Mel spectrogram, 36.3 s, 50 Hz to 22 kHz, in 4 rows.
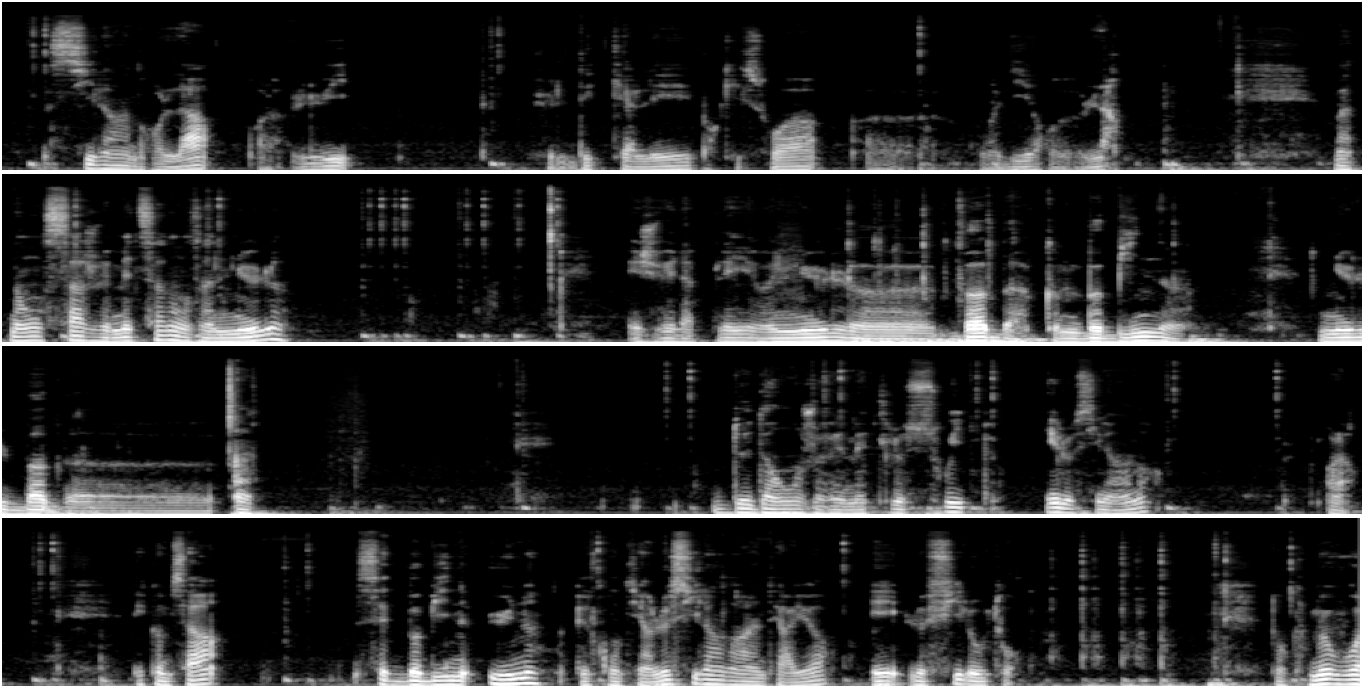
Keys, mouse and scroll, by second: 0.1 click, 3.2-6.0 drag, 9.4 click, 10.3 click, 11.4 click, 11.6 click, 12.1 click, 12.4 click, 22.5 click, 23.5 shift+click, 24.5 ctrl+click, 25.8 click, 27.3 click, 29.1-31.1 drag, 31.6-32.7 alt+drag, 34.0-35.0 scroll down 4, 35.2 alt+middle click.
